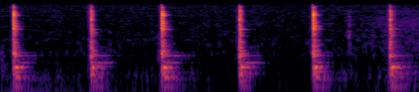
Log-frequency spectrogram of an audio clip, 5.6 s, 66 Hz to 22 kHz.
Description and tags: Grandfather Clock Close
A Grandfather (long case) clock recorded very close to the dial, with lots of clockwork sound coming through.
Recorded with an RV8 large diaphram condensor mic.
Clock, Grandfather-Clock, Tick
